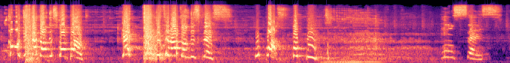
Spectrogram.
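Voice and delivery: very high, loud tirade; furious shouting. Acted. Woman chasing visitor from her compound, furious shouting. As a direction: drive the intruder out with your voice.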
